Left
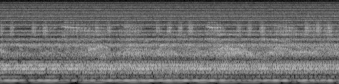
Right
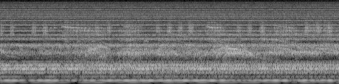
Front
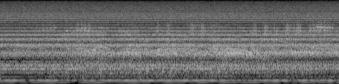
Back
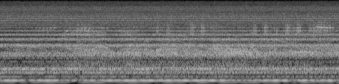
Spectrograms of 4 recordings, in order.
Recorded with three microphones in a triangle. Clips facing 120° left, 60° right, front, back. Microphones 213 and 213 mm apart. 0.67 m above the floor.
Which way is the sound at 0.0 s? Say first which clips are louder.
Right 1 dB, back 7 dB; 145° right.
